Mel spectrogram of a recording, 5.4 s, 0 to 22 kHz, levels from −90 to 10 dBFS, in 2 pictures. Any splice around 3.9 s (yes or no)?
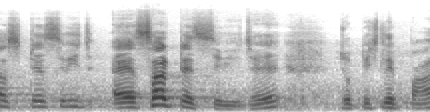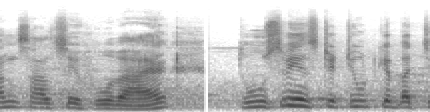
yes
